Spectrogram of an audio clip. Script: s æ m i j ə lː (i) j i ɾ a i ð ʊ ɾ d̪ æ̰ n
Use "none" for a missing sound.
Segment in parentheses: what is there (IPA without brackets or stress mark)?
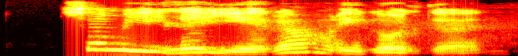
æ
